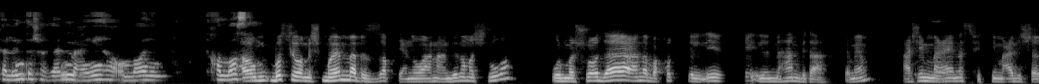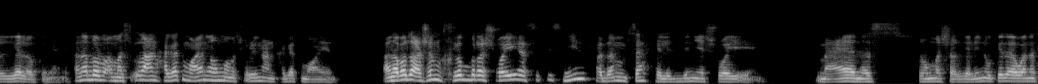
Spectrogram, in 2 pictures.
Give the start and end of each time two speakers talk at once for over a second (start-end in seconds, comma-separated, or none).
none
